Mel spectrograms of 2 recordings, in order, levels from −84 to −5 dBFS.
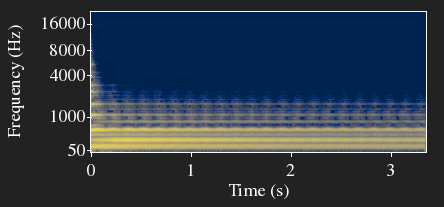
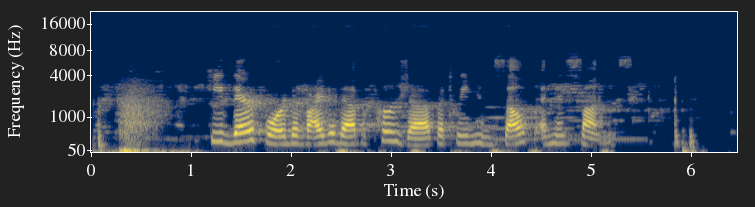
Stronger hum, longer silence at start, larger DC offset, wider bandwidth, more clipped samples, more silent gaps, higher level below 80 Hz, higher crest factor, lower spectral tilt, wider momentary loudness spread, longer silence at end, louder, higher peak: neither; about the same, 0 s vs 0.05 s; neither; second, 5.8 kHz vs 6.8 kHz; neither; neither; second, -58 dBFS vs -34 dBFS; about the same, 16 dB vs 16 dB; first, -9 dB/octave vs -5.5 dB/octave; second, 10 LU vs 15 LU; second, 0 s vs 0.4 s; about the same, -19 LUFS vs -17 LUFS; about the same, 0 dBFS vs -2 dBFS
